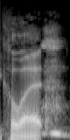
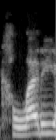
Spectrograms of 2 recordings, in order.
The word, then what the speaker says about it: Collette: with a brand new friend of mine Lindsey Collette and and Lindsey my pronouncing your last name correctly there I just kind of assumed great I'm surprisingly like people really get hung up on it I get Coletti all the time I mean I thought it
